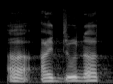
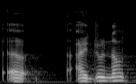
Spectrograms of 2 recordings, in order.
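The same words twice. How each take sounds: The two takes are said the same way.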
